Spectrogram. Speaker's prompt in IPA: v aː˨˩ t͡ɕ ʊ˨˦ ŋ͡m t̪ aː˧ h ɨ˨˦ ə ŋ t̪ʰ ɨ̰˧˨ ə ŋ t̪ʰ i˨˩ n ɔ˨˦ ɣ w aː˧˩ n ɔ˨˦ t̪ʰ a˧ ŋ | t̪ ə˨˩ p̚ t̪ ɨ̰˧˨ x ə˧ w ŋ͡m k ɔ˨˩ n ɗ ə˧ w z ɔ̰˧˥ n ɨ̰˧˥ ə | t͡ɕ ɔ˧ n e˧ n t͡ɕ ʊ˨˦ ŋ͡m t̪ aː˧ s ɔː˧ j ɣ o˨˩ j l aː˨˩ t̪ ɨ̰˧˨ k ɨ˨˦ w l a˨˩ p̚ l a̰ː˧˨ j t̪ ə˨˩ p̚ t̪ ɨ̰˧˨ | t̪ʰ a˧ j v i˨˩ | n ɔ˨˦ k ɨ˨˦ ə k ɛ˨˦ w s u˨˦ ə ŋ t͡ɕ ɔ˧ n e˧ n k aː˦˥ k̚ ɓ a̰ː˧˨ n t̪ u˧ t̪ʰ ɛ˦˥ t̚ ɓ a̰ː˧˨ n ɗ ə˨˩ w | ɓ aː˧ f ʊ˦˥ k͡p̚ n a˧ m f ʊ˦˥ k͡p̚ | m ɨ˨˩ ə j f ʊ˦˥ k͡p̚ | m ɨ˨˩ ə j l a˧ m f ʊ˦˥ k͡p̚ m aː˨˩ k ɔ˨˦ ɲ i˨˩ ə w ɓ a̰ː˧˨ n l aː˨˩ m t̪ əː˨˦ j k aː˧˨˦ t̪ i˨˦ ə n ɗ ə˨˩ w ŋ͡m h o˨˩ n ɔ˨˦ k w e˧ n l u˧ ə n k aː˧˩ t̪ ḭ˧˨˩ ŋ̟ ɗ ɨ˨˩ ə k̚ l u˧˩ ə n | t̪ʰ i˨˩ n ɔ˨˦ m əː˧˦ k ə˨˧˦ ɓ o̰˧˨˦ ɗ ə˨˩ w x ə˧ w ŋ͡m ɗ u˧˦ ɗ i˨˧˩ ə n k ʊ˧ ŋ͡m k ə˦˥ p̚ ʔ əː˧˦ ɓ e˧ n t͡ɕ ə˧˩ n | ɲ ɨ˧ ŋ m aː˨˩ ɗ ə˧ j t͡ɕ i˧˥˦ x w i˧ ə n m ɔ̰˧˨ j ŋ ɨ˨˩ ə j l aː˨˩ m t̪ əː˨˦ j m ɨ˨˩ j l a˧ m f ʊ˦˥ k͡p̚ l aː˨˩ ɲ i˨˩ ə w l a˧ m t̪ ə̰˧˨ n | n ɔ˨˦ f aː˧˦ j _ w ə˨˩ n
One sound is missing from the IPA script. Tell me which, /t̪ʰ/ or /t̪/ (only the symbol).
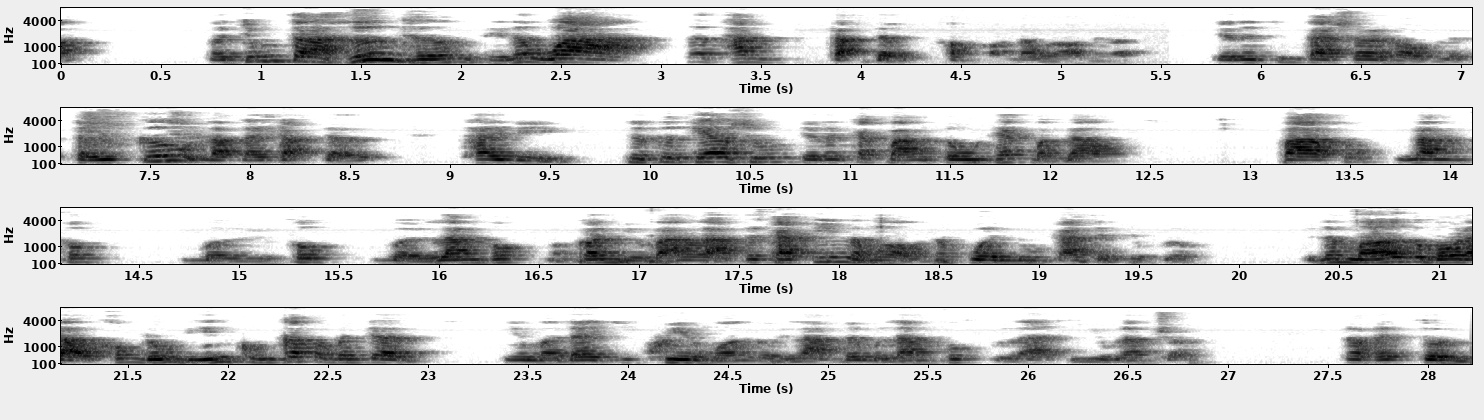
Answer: t̪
